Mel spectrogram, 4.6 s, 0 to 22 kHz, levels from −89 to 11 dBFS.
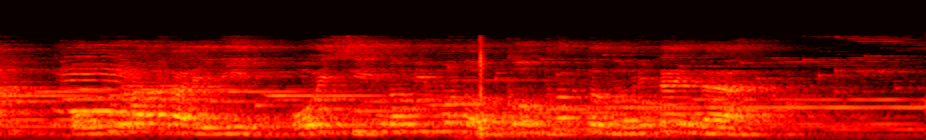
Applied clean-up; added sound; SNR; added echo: none; Car; 18 dB; reverberation time 0.9 s.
